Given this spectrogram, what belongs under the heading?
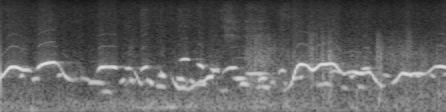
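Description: A man whistles a tune, a wavering, sliding melody with shifting pitch that plays continuously and prominently for several seconds over faint background noise, with no talking.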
